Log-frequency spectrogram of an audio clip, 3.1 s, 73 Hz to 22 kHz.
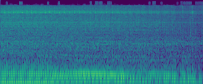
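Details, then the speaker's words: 1275 Austin Maestro, one owner, 40,000 miles, first start after 19 years on a frosty morning with cold start spray, some fluid dripping: even steady petrol idle, regular beat, no misses or knocks, settling smoothly; normal running. "But it sounds pretty sweet, doesn't it? That sounds sweet."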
